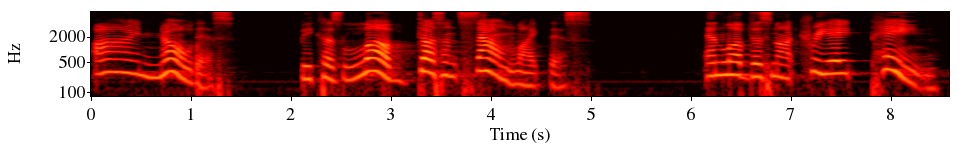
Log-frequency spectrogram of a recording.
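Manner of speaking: slow, loud, each phrase hammered; slow emphatic preaching. Retold or imitated. Pastor hammers home what love sounds like, slow emphatic. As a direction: preach it at her word by word. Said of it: "lost my cool and I stopped being pastoral".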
